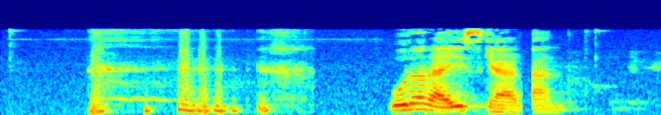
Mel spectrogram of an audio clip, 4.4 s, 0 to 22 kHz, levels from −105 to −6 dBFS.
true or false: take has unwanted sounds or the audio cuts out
true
